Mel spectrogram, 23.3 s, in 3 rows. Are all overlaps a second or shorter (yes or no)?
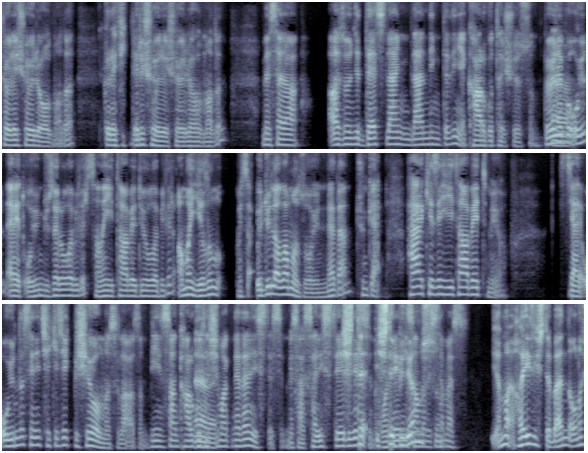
no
